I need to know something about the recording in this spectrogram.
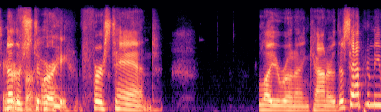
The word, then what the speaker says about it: La Llorona: The legend of La Llorona, pronounced La Llorona, thank you.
